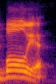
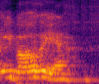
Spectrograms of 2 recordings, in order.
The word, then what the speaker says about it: Bolia: No, don't put E in front of the B. I heard Ebolia.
